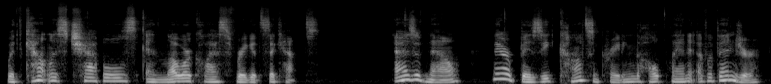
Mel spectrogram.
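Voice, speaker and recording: A man voicing a cold, haunting godlike warship AI in an audio drama, speaking in a formal, deliberate and menacingly courteous way. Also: medium pitch, a little mellow, close to an everyday voice.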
